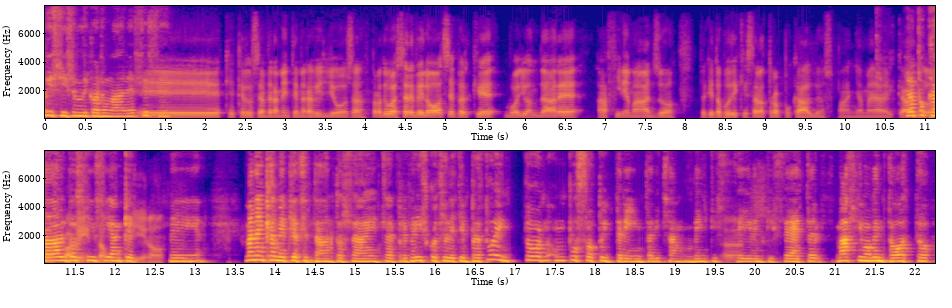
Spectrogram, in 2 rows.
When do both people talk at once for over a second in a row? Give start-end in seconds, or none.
10.7-12.7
